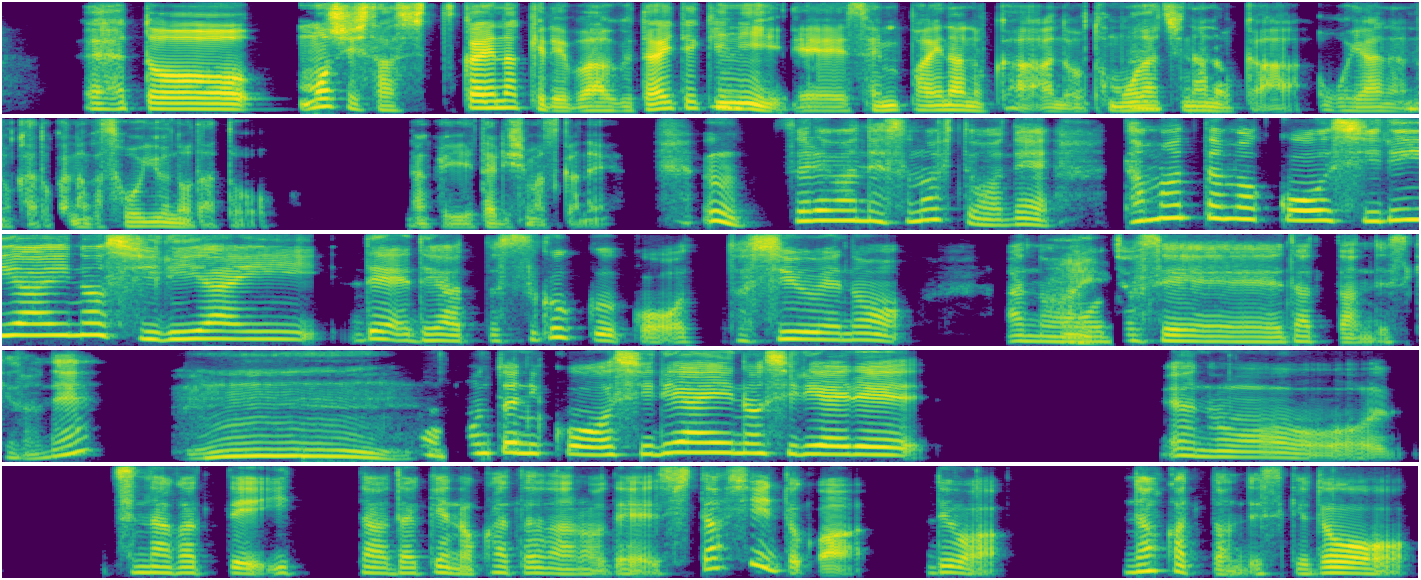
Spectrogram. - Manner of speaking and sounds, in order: none
- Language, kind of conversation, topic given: Japanese, podcast, 良いメンターの条件って何だと思う？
